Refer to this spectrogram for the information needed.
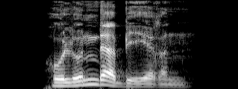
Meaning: plural of Holunderbeere
- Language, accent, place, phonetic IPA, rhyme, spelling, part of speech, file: German, Germany, Berlin, [hoˈlʊndɐˌbeːʁən], -ʊndɐbeːʁən, Holunderbeeren, noun, De-Holunderbeeren.ogg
